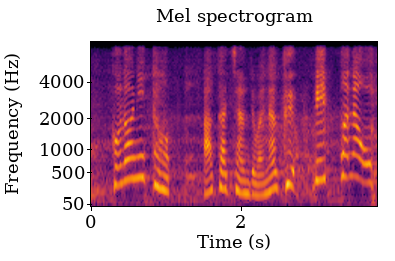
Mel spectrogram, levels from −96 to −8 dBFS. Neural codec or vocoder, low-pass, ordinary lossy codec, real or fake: codec, 24 kHz, 1.2 kbps, DualCodec; 7.2 kHz; none; fake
